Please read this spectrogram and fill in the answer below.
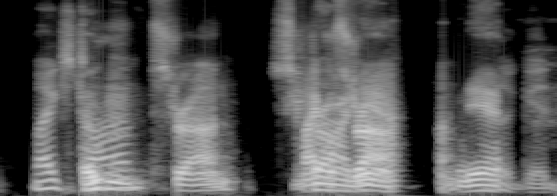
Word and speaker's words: Strachan: Strawn. Michael Strawn. Yeah. Look good too. It looks like Strachan. Yeah, I know. Or Strahan. Yeah. But it ain't.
